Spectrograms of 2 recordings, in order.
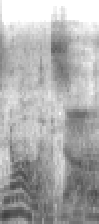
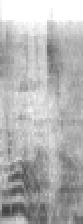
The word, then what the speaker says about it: New Orleans: orleans so and and i'm teaching zachary how to say it correctly i mean it's new orleans yeah it's new orleans and so um yeah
